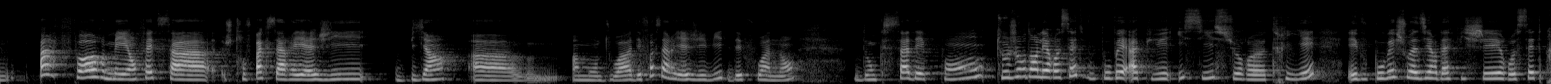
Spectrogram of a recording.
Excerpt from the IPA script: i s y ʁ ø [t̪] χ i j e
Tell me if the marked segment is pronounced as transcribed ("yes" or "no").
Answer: yes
